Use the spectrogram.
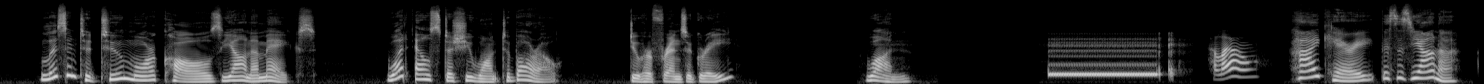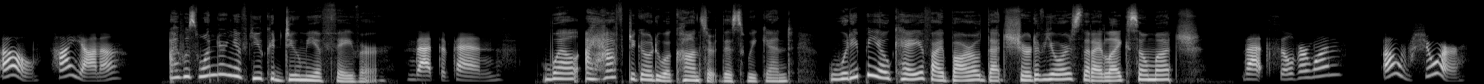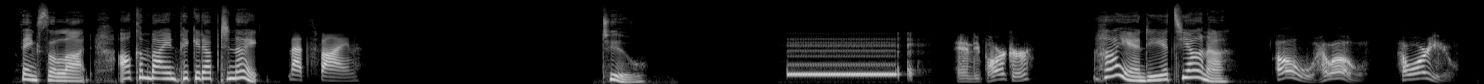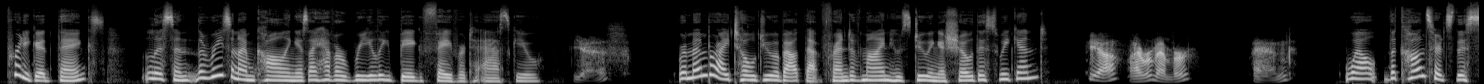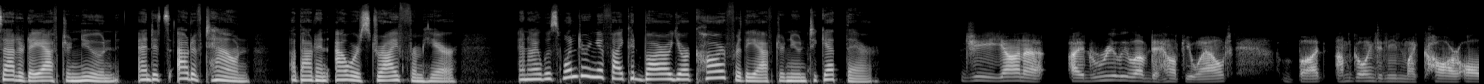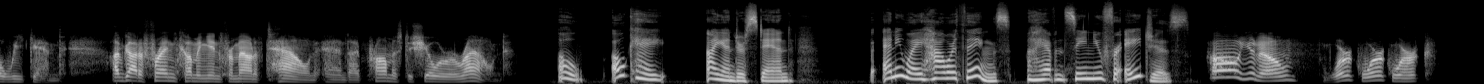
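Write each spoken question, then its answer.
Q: What else does she want to borrow?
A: Carrie's silver shirt and Andy's car

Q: Do her friends agree?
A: Carrie agrees; Andy says no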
